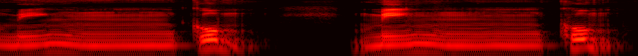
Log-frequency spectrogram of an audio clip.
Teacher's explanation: nun mati bertemu dengan huruf Kaf maka disitu berlaku hukum ikhfa Hakiki artinya samar disamarkan diantara dengung dan jelas diantara ghunnah dan Ilham maka disitu bacaan Ikhfa samar-samar minkum pong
